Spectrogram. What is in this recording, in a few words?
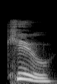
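"cue", American English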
